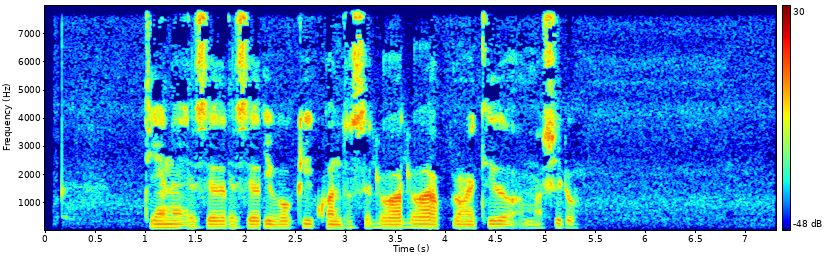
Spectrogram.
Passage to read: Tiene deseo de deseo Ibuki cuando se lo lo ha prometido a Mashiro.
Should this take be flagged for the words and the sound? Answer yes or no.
no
